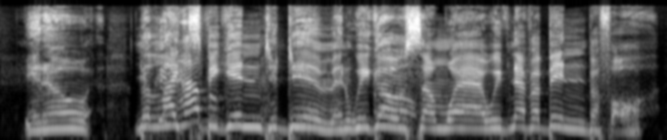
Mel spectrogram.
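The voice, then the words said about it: Bad Nicole Kidman impression. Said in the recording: “That's a bad Nicole Kidman impression.”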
